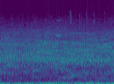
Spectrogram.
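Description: Soccer match field ambience: a steady wash of distant crowd and field noise with faint far-off voices, over a low rumble.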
